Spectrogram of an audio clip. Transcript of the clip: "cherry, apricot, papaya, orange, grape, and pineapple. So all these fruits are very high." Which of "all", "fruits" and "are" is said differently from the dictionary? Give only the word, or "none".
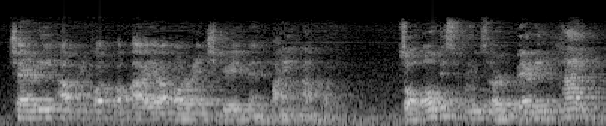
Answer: none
